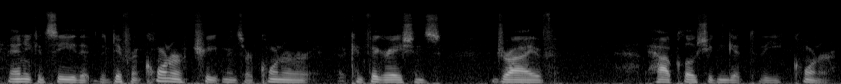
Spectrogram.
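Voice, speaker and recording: A man with a cold, hoarse and often clearing his throat, casually talking through a software demo with many "you know"s and restarts. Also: fairly low pitch, measured pace, poor audio. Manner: relaxed, rambling, frequent "you know" and restarts. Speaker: software developer demonstrating his plugin. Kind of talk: screen-recorded software walkthrough.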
